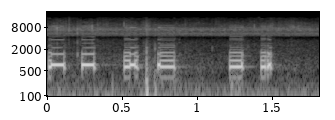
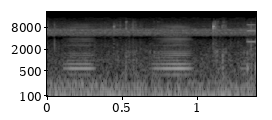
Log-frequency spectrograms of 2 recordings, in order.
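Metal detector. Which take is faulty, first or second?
first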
